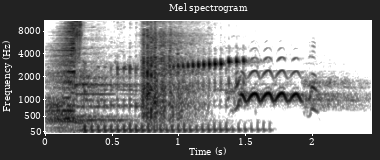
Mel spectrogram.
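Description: Channel logo sting: a sudden whoosh, then a low pulsing growl like a roar, ending in a quickly wavering tone.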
